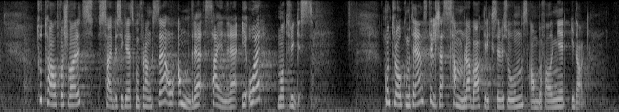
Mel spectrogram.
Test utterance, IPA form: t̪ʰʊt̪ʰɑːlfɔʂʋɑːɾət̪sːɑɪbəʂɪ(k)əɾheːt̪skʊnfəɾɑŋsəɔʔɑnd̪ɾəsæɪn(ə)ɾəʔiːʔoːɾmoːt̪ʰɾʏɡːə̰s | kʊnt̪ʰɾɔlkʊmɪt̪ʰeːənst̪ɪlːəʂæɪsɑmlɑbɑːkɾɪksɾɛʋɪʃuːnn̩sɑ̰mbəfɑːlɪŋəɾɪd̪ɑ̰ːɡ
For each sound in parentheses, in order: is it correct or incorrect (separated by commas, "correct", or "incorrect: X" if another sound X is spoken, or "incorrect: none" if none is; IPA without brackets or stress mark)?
correct, correct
